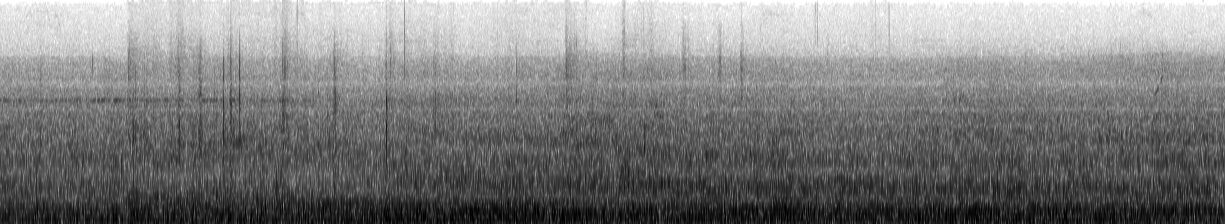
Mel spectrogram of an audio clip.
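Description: Steady low engine rumble from a passing cargo ship and its tug, with a few faint ticks in the first half.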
